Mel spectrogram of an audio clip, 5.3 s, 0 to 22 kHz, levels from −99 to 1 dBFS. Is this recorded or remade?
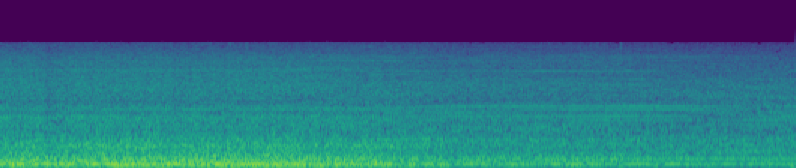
recorded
